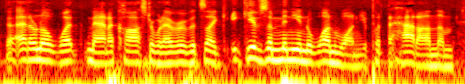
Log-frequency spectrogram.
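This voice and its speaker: A man's voice: medium pitch, fast. A man taking part in a casual podcast chat, talking loosely with lots of fillers. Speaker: podcast guest.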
